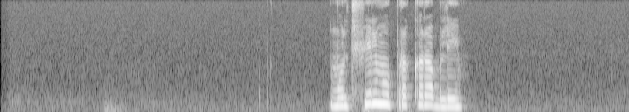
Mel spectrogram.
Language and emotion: Russian, neutral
